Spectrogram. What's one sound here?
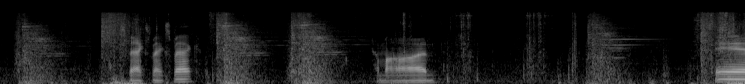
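A sword strikes a body with a heavy thud.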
